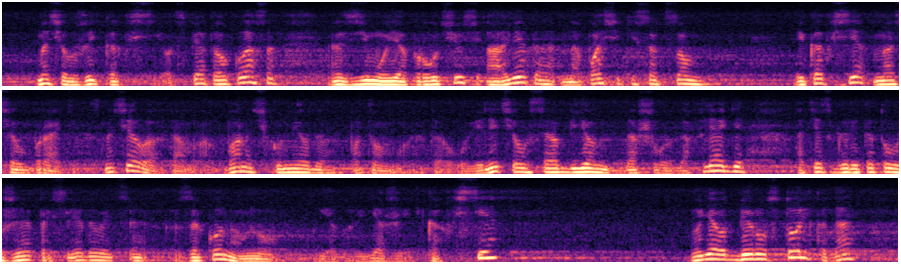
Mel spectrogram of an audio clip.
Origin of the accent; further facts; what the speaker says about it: Tomsk, Tomsk Oblast, Russia; Я приветствую, друзья, всех. Я из Томска.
